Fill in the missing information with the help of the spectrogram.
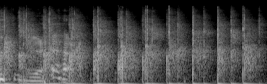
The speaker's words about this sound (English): Clap.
